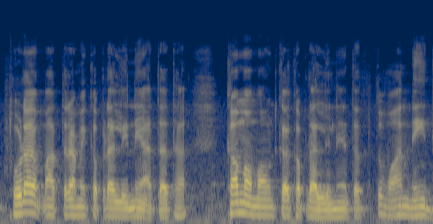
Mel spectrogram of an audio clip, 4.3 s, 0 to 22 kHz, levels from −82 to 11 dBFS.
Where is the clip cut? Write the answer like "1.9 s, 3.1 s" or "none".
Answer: none

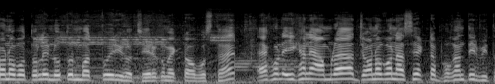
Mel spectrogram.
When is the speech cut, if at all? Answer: 2.5 s

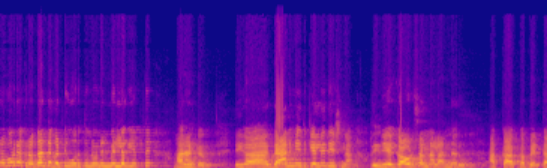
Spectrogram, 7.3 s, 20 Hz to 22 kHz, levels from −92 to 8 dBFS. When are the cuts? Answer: 4.8 s

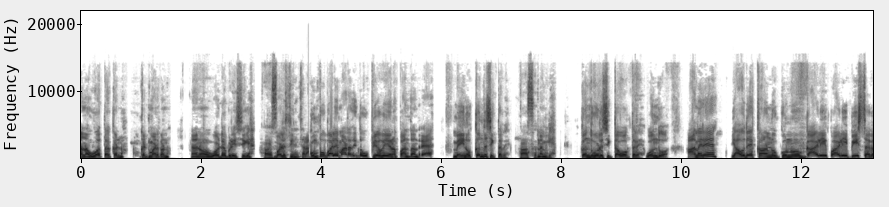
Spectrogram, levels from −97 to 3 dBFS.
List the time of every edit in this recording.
3.8 s

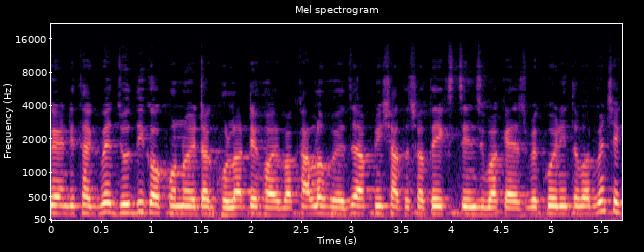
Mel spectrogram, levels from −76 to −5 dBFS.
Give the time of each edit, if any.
none

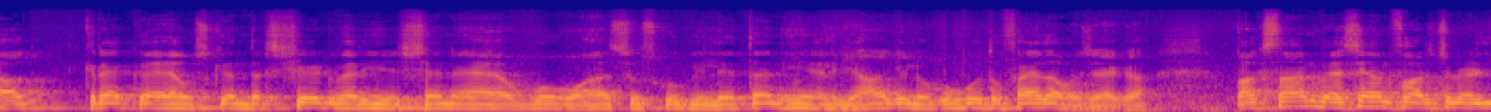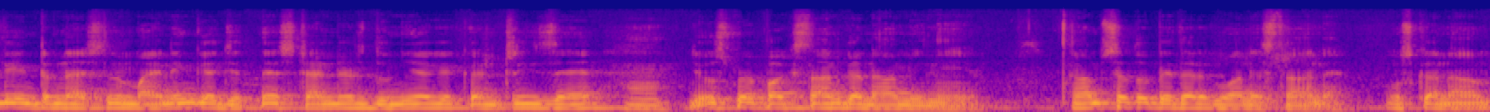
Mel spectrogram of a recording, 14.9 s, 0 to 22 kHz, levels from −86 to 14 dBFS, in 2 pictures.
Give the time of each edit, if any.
6.0 s

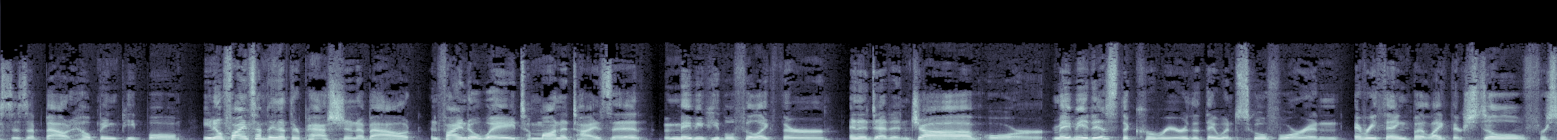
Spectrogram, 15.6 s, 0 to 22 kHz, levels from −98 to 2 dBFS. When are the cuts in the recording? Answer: 1.9 s, 6.4 s

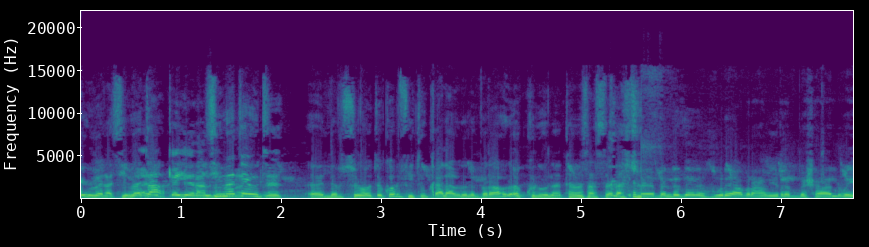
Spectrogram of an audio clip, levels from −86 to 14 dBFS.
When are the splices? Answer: 5.6 s

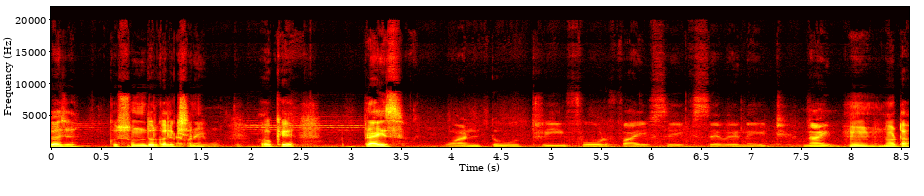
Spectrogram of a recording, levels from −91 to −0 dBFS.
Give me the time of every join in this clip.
none

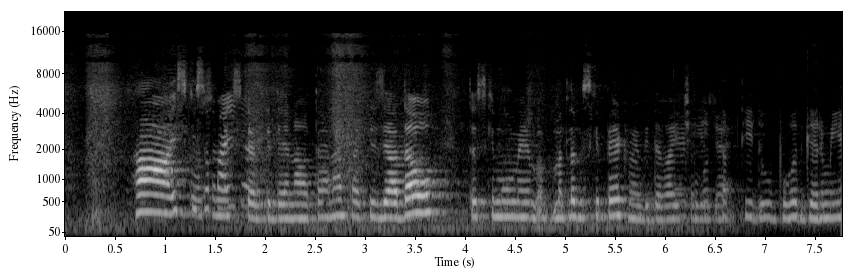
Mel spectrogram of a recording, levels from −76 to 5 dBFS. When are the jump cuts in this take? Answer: 1.3 s, 6.7 s

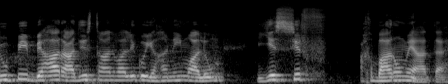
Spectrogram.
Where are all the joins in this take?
2.4 s

